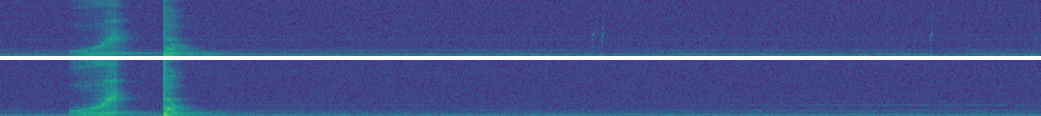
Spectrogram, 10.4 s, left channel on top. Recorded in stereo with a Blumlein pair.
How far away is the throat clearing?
About 0.7 m.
